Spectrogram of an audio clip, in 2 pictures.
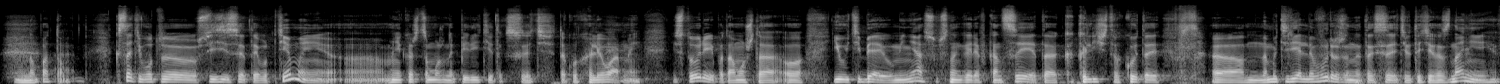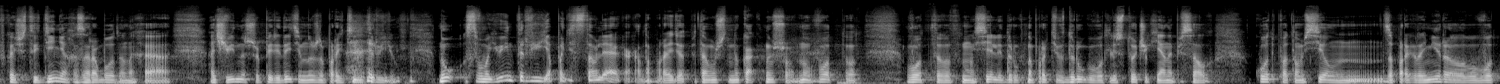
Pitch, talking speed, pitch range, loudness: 105 Hz, 170 wpm, 100-120 Hz, -17 LUFS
